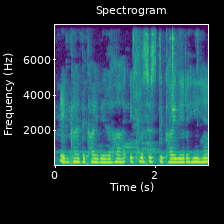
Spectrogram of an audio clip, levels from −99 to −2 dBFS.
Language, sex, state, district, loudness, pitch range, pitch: Hindi, female, Bihar, Saharsa, -16 LUFS, 200-215 Hz, 200 Hz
